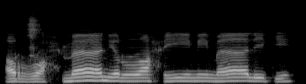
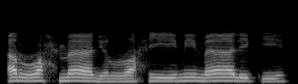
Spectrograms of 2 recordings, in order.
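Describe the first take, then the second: No difference in how they are said.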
